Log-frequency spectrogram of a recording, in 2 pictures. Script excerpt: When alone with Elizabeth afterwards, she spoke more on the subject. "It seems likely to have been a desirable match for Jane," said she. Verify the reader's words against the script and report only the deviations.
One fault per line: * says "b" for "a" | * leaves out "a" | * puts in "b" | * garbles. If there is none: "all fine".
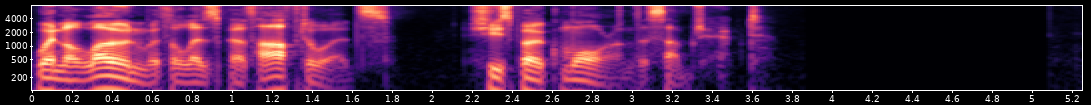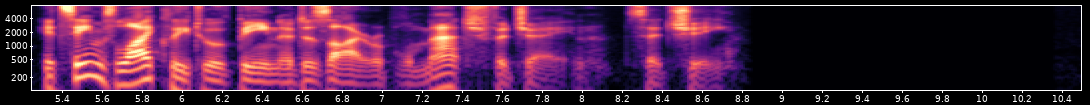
all fine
